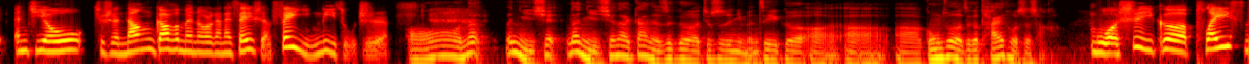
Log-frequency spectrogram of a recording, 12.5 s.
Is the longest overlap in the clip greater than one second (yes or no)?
no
